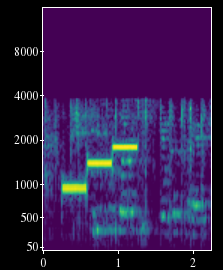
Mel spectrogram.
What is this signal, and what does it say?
Special information tone, with speech.
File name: out- -2030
